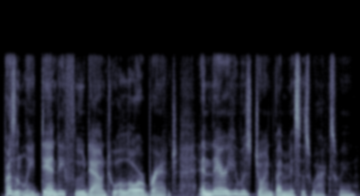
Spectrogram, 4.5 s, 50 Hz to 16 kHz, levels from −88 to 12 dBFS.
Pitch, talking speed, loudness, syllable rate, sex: 200 Hz, 215 wpm, -17 LUFS, 5.5 syllables/s, female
